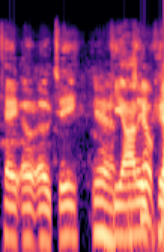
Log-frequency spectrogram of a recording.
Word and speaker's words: Koht: A dude named Keanu Coot. Just remember that. Keanu Coot. Yeah. KK. It's pronounced. It's KOHT, but it's pronounced like KOOT.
